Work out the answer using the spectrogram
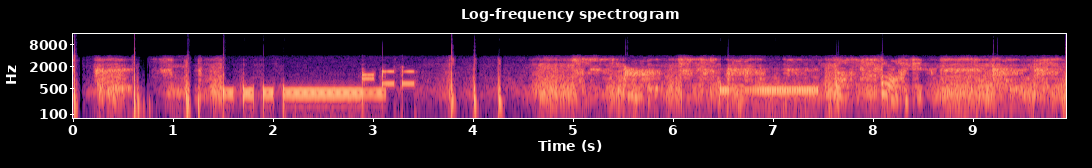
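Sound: telephone call being transferred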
